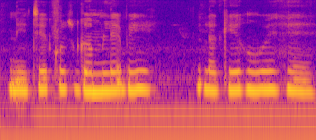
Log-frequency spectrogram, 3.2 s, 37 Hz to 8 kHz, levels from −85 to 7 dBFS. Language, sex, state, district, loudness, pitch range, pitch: Hindi, female, Rajasthan, Jaipur, -14 LUFS, 250-260 Hz, 255 Hz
